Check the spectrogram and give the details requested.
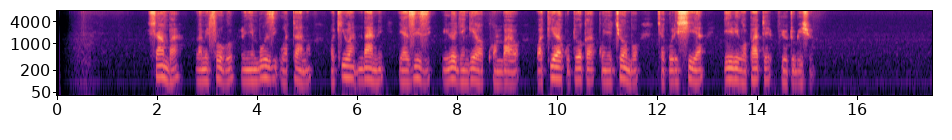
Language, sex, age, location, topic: Swahili, male, 18-24, Dar es Salaam, agriculture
